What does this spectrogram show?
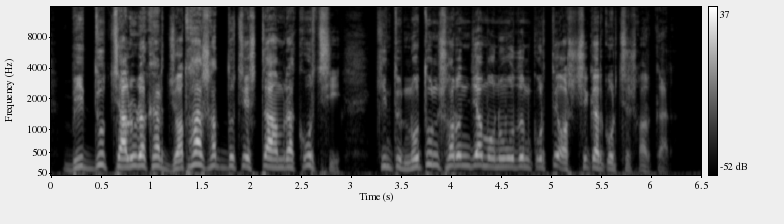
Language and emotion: Bengali, disgusted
